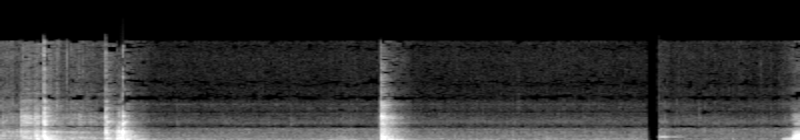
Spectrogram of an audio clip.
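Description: A pot of rice cooking almost dry, with a faint sizzle and two quick knocks of a glass pot lid in the first second. Then near silence, broken by one sharp click about halfway through.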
